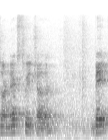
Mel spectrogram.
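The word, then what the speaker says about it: בית: next to each other bit is the B sound it's actually a b or a v depending on whether it's got what it's called a d a mark in the middle makes it a b hard you take the dot out and it becomes soft v these it come loud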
